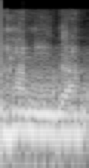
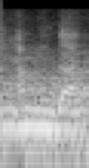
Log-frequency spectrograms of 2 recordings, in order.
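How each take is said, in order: Both takes have the same delivery.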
